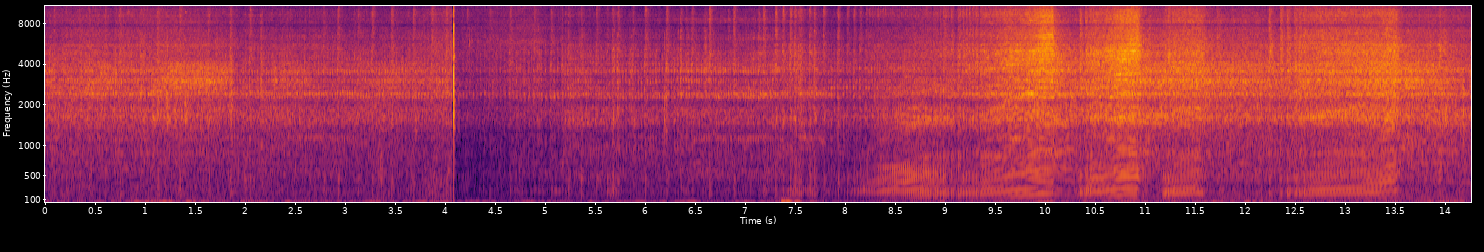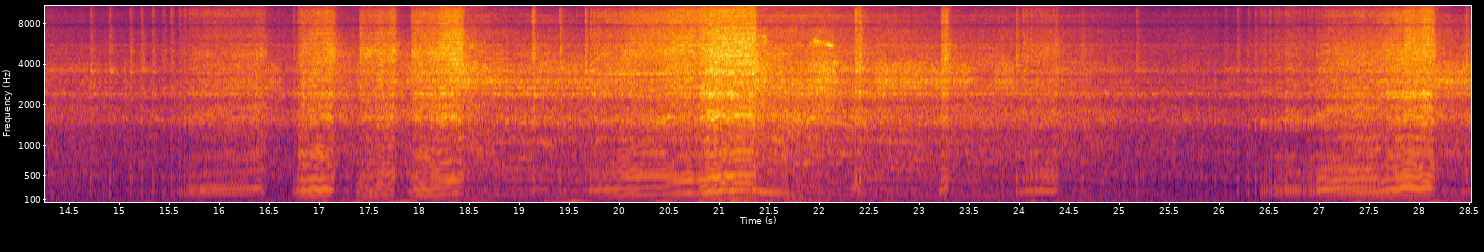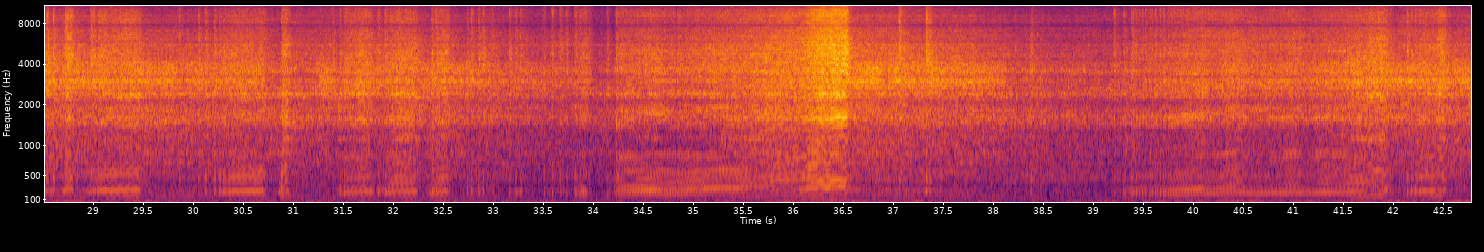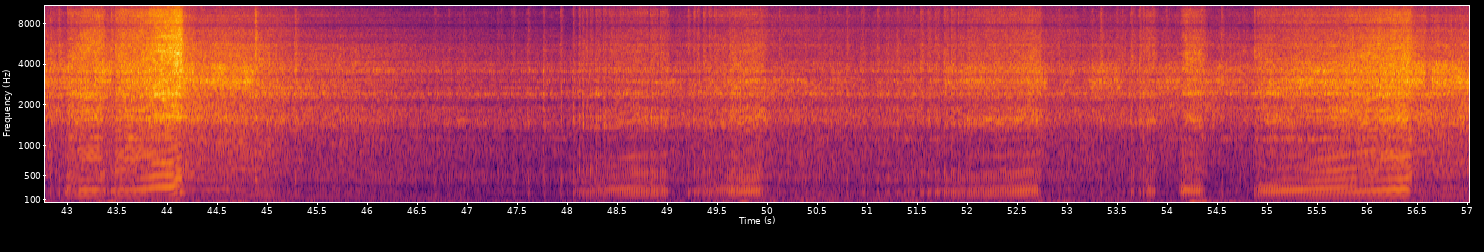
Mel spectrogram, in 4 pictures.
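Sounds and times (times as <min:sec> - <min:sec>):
dirt bike engine revving: 0:00.0 - 0:04.1, 0:04.7 - 0:57.0.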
